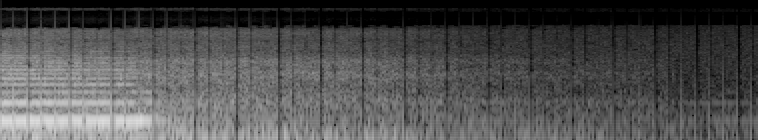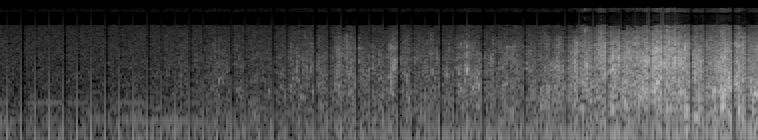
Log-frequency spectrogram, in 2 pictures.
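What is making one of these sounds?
An old radio hisses softly with static.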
